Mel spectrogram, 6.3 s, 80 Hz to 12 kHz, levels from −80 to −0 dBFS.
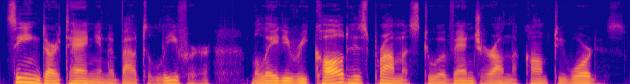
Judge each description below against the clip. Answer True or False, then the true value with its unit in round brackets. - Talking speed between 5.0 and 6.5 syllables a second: True (5.8 syllables/s)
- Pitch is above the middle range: False (100 Hz)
